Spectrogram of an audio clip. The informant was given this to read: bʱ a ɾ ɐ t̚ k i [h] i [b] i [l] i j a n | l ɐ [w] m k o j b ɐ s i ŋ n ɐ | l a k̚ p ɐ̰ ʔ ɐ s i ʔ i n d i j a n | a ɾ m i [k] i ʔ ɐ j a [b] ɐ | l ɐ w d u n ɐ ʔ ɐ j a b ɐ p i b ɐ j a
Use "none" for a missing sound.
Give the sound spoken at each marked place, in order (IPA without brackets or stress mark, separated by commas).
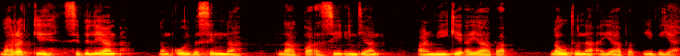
s, b, l, none, ɡ, b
